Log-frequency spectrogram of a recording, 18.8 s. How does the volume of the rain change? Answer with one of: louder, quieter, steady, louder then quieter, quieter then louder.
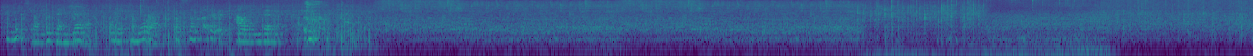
steady.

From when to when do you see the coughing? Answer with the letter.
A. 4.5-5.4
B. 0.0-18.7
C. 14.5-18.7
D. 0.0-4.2
A.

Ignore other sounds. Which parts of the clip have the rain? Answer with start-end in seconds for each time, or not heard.
0.0-18.7.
